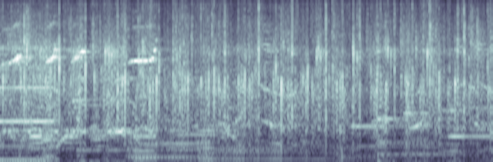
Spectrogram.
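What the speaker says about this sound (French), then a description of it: "Est-ce qu'on peut acclamer pour cette jeune femme?" A church congregation claps and cheers loudly for a young woman. The steady applause is mixed with voices and background music.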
